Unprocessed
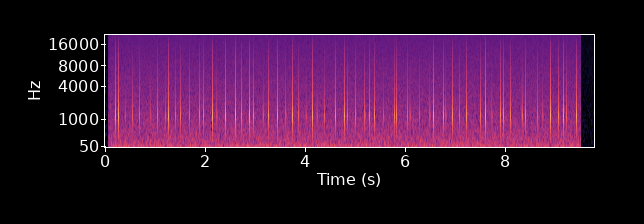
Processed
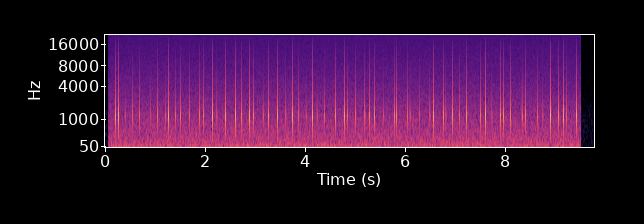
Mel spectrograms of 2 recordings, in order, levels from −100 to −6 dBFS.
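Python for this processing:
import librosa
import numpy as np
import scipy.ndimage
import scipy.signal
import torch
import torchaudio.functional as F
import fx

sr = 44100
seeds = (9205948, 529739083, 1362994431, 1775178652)

y = fx.high_shelf(x, sr, hz=2400.0, db=-8.0)
y = y * 10.0 ** (1.5 / 20.0)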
